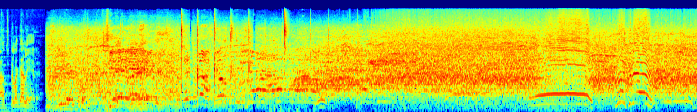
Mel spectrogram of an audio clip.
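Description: Men shout and cheer excitedly close by.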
